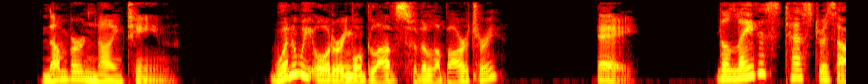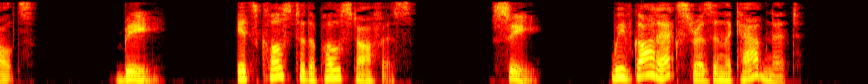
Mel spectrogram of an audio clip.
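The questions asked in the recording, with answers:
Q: When are we ordering more gloves for the laboratory?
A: C: We've got extras in the cabinet.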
